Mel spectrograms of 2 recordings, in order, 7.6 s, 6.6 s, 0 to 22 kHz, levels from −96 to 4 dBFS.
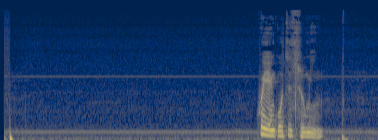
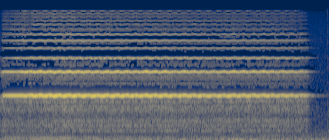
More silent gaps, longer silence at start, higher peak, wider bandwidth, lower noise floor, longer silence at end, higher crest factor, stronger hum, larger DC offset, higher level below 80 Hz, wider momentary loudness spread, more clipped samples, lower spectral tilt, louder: neither; about the same, 0.1 s vs 0.05 s; second, -8 dBFS vs -2 dBFS; about the same, 16 kHz vs 16 kHz; first, -54 dBFS vs -35 dBFS; first, 0.6 s vs 0.4 s; first, 22 dB vs 12 dB; neither; neither; first, -40 dBFS vs -50 dBFS; first, 23 LU vs 9 LU; neither; first, -8 dB/octave vs 2 dB/octave; second, -25 LUFS vs -12 LUFS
